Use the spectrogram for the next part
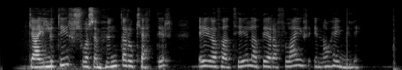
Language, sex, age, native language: Icelandic, female, 40-49, Icelandic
